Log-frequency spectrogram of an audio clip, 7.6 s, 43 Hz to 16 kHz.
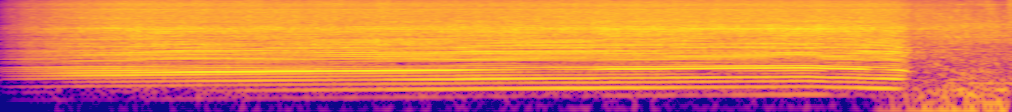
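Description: A 1,000 horsepower naturally aspirated big block engine revs loud and close, holding a steady high roar with rising harmonics before dropping off sharply near the end.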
